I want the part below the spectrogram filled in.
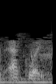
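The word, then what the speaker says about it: ICLEI: I think ICLI is more better than ICELI. I just keep forgetting how to pronounce it. It is ICLI.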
